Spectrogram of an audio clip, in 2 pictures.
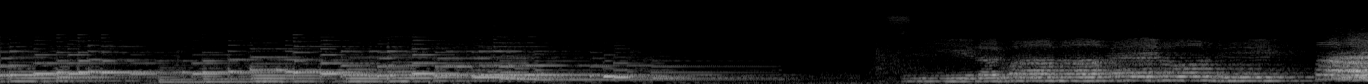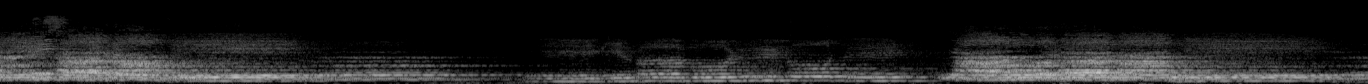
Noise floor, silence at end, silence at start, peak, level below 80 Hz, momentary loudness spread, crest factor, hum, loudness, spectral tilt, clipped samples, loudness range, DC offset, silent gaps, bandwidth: -62 dBFS; 0 s; 0 s; -10 dBFS; -68 dBFS; 16 LU; 20 dB; none; -29 LUFS; -7.5 dB/octave; under 0.1%; 13 LU; under 0.1%; none; 9.6 kHz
